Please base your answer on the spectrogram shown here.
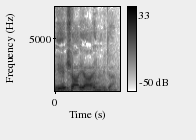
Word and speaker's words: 예샤야: 원전에 기록된 책 이름은 발음이 히브리어 발음으로 예샤야입니다.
